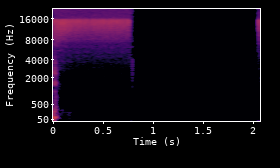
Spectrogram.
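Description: Near silence: a pause between stretches of narration.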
